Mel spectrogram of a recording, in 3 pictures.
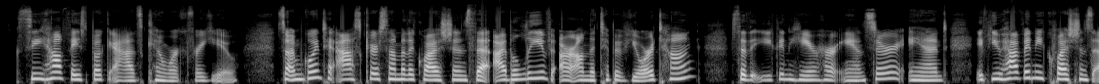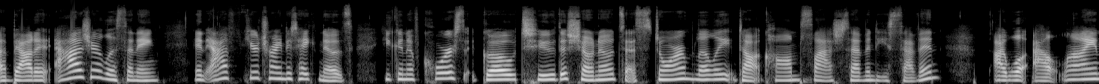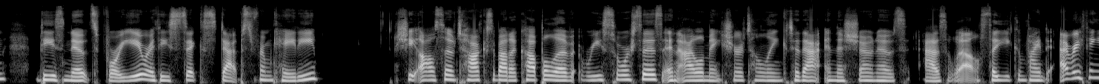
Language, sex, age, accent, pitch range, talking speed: English, female, 30-49, American, 185-235 Hz, 195 wpm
